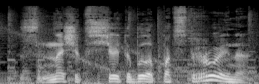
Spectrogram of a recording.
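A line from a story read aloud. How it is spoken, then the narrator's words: Growling. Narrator (Russian): зарычал я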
